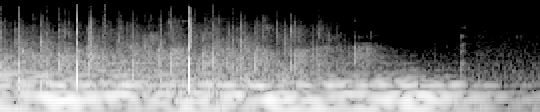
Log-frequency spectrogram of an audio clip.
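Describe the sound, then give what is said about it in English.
A church audience claps their hands in worship and praise over sustained organ-like music, the sharp claps scattered and uneven at first, then thinning out and fading as the music holds on. “Come on, let's give Him a hand clap of worship and praise.”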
